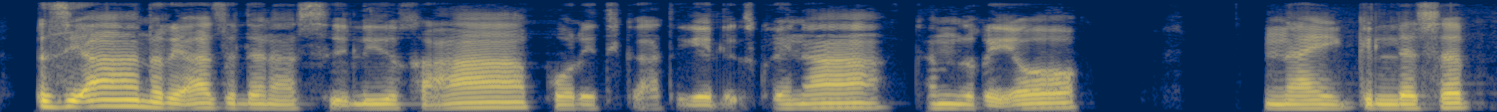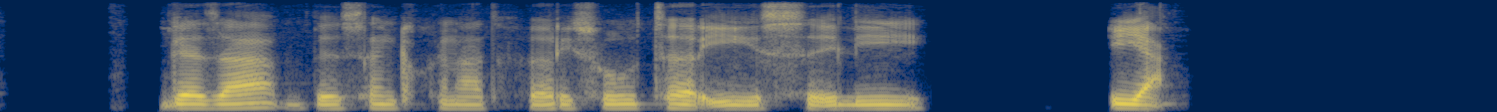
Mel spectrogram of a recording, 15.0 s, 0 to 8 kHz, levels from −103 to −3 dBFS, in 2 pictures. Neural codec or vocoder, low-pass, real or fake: none; 7.2 kHz; real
